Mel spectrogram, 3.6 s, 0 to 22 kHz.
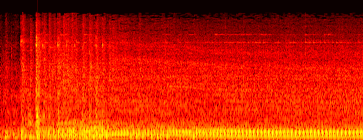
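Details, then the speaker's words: Harbor Freight Predator 3500 W inverter generator, cold start after six months' storage under a workbench. Manual pull-start, since the battery is dead; it catches on the first pull and settles into a steady, even drone with no misses. "crank after six months I can't believe it"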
